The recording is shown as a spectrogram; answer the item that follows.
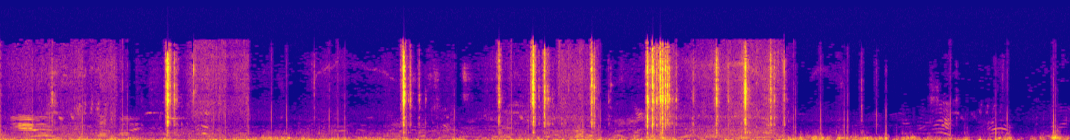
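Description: Distant shouting voices of players and spectators across an open soccer field, with one high call in the first second. A steady low rumble of wind runs on the microphone throughout, broken by a few sharp clicks.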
